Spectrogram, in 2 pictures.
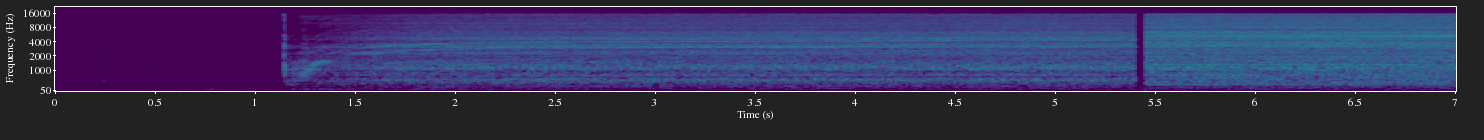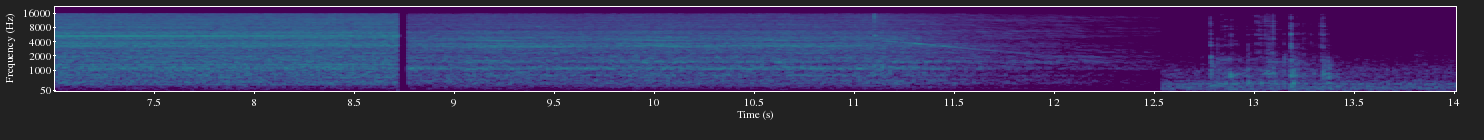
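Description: Electric hand mixer with twin wire beaters whipping egg white and sugar into a stiff meringue in a glass bowl. The motor whines up to speed about a second in, runs steadily, and is louder for a few seconds in the middle. It winds down with a falling whine near the end.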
